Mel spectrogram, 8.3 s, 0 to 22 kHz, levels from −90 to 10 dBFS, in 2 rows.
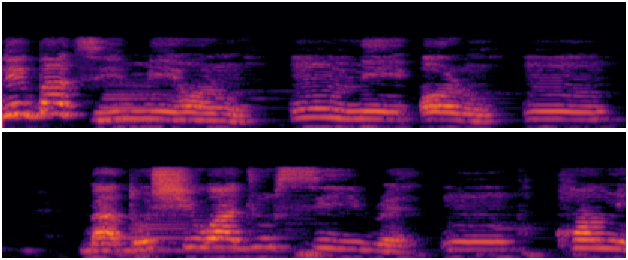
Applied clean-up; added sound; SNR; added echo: classical method WPE with log-MMSE.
